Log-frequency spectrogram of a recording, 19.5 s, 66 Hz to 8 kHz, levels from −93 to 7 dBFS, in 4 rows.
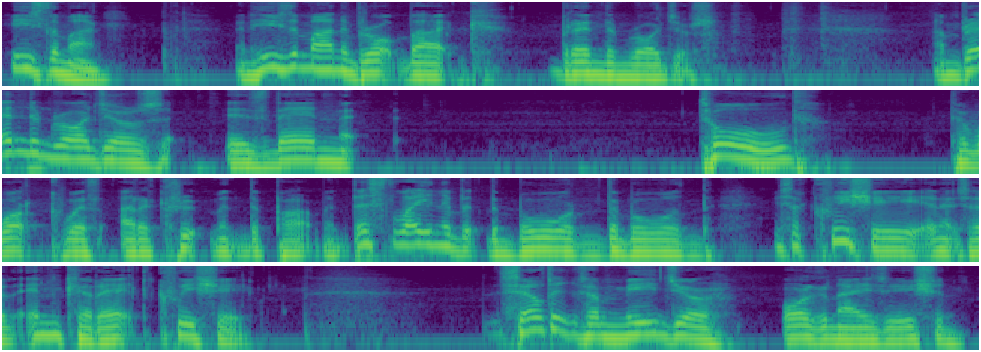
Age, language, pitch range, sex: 50-69, English, 105-140 Hz, male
